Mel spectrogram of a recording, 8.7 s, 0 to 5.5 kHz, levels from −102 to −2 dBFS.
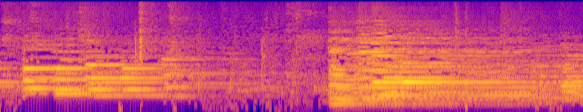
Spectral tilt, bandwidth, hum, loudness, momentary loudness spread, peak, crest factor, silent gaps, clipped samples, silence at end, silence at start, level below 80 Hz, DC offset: -8 dB/octave; 5.4 kHz; none; -18 LUFS; 23 LU; -4 dBFS; 16 dB; none; under 0.1%; 0 s; 0 s; -60 dBFS; under 0.1%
